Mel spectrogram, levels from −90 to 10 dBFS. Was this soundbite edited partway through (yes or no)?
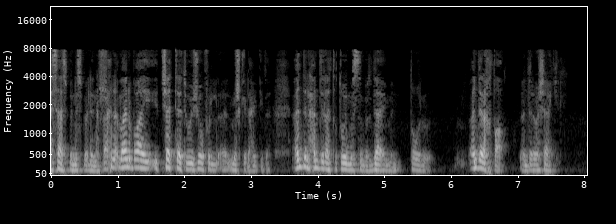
yes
